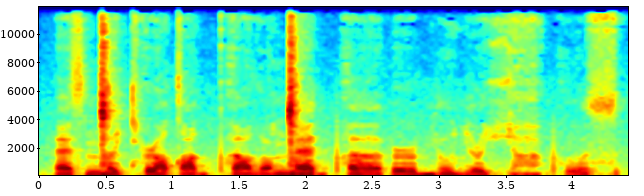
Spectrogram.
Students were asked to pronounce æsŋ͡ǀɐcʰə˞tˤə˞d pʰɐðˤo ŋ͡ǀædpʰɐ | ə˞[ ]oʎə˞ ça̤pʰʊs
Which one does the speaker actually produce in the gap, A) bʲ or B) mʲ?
A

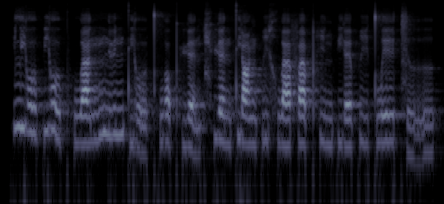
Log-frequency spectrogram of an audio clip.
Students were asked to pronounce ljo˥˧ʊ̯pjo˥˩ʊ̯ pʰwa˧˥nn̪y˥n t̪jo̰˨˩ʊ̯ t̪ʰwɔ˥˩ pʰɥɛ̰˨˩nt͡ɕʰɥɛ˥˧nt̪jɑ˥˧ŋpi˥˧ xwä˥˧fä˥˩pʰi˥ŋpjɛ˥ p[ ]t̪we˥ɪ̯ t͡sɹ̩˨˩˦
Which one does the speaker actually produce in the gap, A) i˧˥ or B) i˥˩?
B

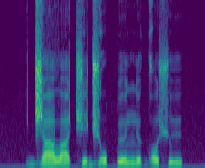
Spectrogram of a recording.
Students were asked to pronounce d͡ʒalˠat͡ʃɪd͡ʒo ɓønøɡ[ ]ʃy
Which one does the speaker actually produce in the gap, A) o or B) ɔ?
B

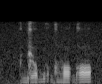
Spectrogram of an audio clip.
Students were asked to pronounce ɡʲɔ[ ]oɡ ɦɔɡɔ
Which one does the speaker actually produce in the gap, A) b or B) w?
A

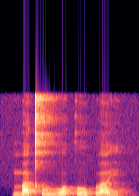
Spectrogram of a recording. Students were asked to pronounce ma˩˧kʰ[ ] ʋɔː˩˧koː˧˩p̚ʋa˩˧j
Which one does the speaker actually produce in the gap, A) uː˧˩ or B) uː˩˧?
A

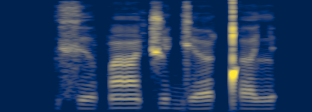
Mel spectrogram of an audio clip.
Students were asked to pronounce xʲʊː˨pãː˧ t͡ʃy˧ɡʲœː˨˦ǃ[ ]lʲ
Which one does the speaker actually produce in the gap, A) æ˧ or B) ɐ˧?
B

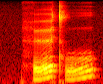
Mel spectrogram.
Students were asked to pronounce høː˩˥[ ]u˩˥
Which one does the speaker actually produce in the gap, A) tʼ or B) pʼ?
A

